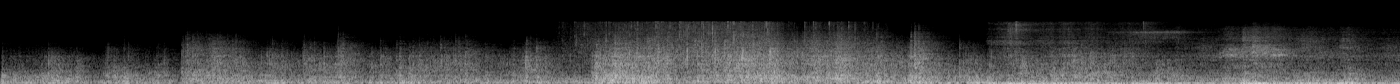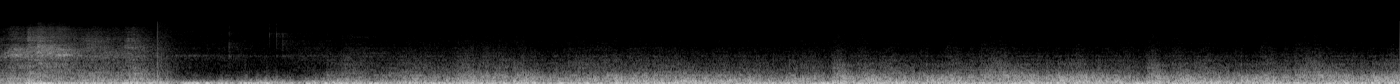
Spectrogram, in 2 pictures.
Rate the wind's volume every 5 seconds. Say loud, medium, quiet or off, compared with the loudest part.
medium, loud, medium, medium, loud, loud.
